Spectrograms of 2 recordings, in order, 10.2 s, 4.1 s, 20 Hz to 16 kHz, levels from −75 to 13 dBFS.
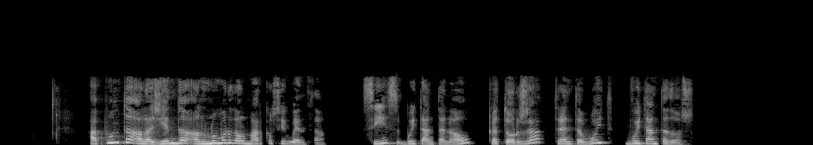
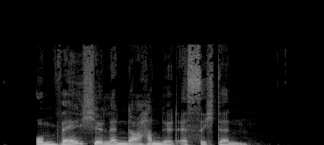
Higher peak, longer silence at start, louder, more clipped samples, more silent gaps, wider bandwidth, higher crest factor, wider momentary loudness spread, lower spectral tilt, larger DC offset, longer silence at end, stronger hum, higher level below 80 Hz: about the same, -2 dBFS vs -4 dBFS; first, 1.15 s vs 0.45 s; first, -16 LUFS vs -19 LUFS; neither; first, 4.09-4.53 s, 5.96-6.10 s, 6.83-6.93 s, 7.67-7.81 s vs none; second, 8 kHz vs 11.5 kHz; about the same, 16 dB vs 16 dB; first, 11 LU vs 7 LU; second, -4.5 dB/octave vs -6.5 dB/octave; neither; first, 1.55 s vs 0.95 s; neither; second, -60 dBFS vs -54 dBFS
